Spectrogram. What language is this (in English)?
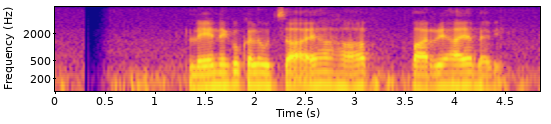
Sinhala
